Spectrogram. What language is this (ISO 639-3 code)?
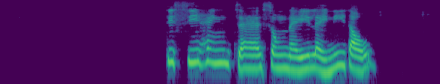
yue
